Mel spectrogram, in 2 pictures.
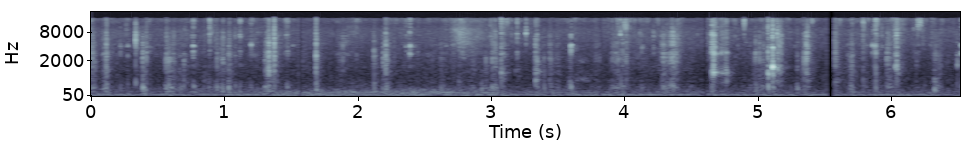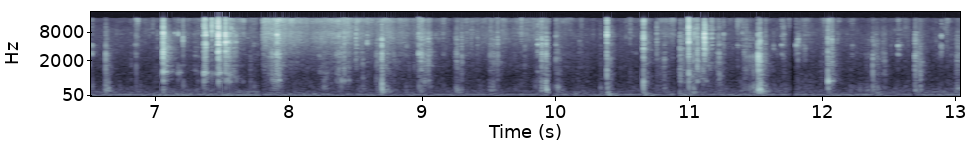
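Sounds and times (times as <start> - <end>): chewing crunchy chalk: 0.0 - 13.0.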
